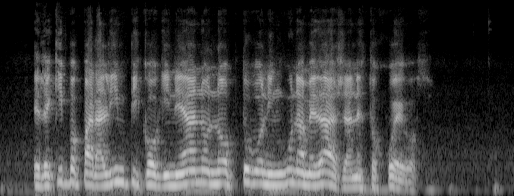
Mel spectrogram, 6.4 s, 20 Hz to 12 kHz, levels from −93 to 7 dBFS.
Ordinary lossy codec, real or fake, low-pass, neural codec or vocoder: Opus, 24 kbps; real; 10.8 kHz; none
